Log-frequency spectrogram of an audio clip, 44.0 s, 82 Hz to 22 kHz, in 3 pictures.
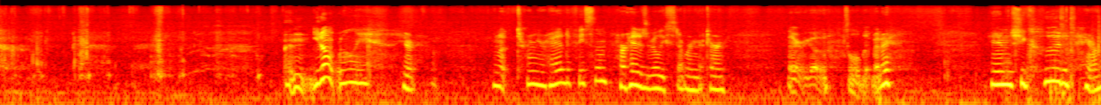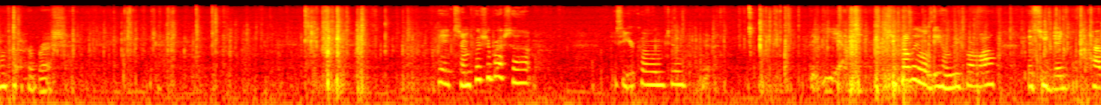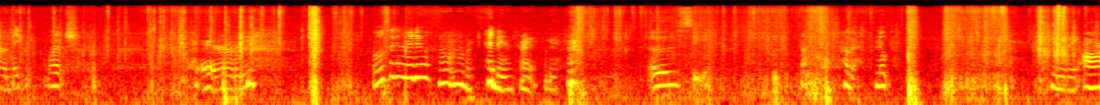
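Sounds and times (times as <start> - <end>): steady low hum: 0.0 - 44.0
plastic bag crinkling: 14.0 - 21.6, 22.8 - 34.6, 37.0 - 44.0.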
